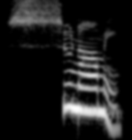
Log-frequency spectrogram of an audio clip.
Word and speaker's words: tsunami: say that with me tsunami even though there's a t there we do not pronounce the t sound the t is silent say it with me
